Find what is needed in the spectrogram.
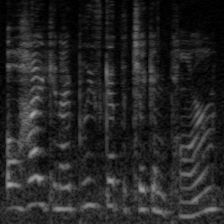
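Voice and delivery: mimicking parents at a restaurant; mock parent voice. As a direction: imitate a fussy customer ordering sweetly. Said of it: "my parents will pull one of these".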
